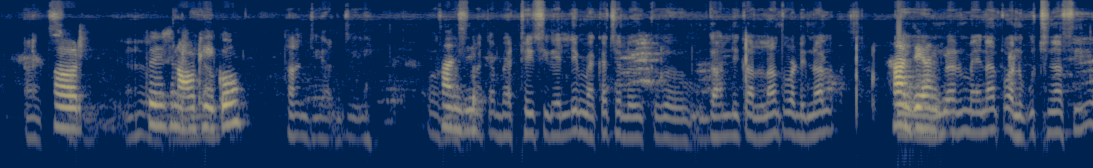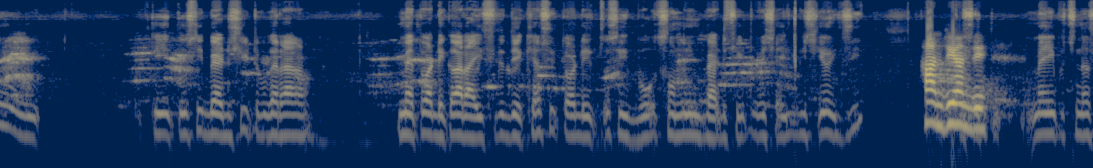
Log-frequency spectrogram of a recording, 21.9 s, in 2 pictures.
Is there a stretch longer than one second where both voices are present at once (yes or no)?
no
